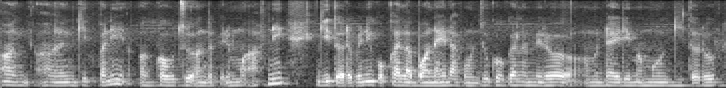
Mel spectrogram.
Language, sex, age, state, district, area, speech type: Nepali, male, 18-30, West Bengal, Darjeeling, rural, spontaneous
